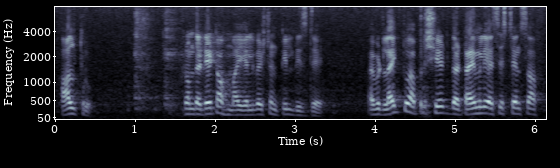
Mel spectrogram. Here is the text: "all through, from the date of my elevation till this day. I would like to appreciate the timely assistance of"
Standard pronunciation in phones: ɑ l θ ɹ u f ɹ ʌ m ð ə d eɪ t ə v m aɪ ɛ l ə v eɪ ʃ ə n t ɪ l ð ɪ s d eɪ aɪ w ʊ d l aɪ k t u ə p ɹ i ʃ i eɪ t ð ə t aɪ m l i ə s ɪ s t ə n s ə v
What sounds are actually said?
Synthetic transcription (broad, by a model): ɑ l t ɹ u f ɹ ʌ m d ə d eɪ t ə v m aɪ ɛ l ə v eɪ ʃ ə n t ɪ l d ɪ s d eɪ aɪ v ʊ d l aɪ k t u ə p ɹ i ʃ i eɪ t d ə t aɪ m l i ə s ɪ s t ə n s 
